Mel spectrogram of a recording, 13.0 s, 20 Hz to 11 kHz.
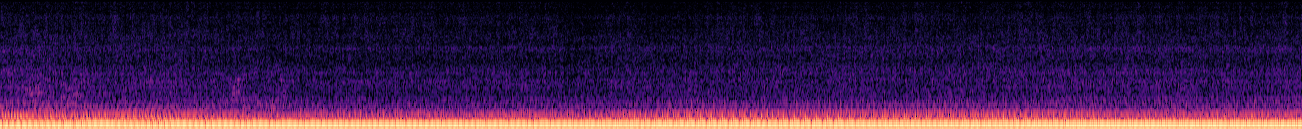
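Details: Freshly built Ford 302 Cleveland V8 with Holley Sniper and new electronic distributor, first start, held at fast idle for cam break-in (~10–15 min), timing around 31°: strong, steady, even exhaust note, no ticking or rattles; healthy normal high idle.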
